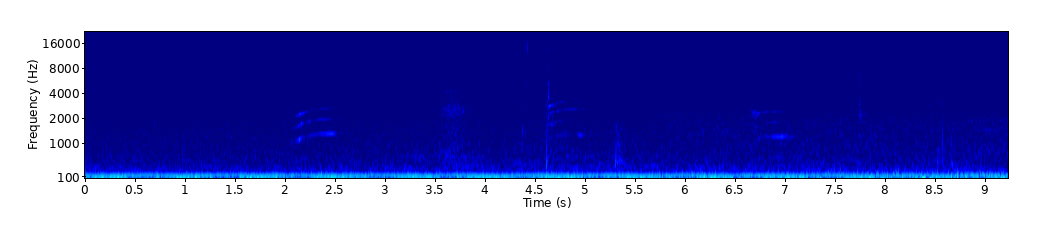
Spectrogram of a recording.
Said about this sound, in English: So if y'all hear a cat, that's my cat whining at the door, and I'm very sorry. No. He's not happy. He's not happy with me.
